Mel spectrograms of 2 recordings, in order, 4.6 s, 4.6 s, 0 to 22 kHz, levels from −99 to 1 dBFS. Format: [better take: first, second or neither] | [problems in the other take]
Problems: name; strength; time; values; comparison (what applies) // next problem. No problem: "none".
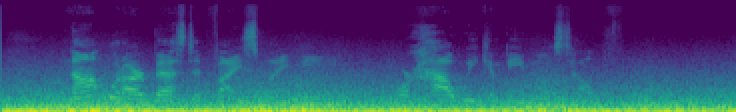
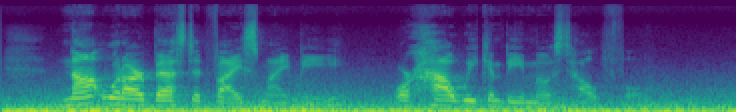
second | low rumble; loud; throughout; 2 dB below the speech; faint in the second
